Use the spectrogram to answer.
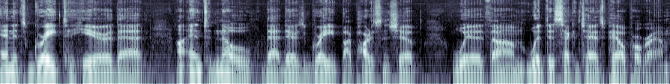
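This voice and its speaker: A man with a very deep, low voice and vocal fry speaks at a very slow pace. His intonation stays fairly even, and the recording is very clean with a silent background. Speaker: podcast host and co-founder of a higher education foundation. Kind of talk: casual interview conversation. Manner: uses many filler words, warm and conversational.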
